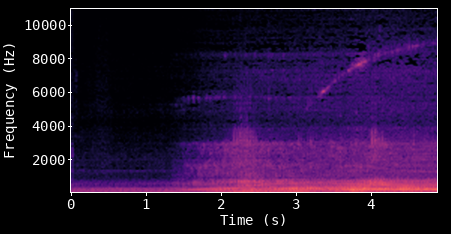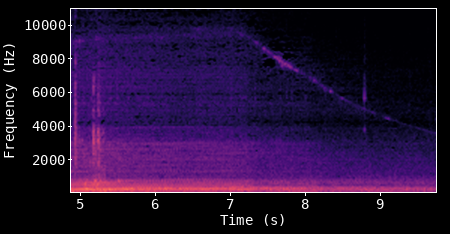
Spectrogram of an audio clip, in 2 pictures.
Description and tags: Truck-Diesel 07Dodge Inside
diesel, inside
